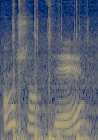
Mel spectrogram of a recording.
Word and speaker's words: enchanté: Et finalement, on écrit enchanté, encantada. Yo voy a agregar una E más porque soy mujer. Enchanté. Écoutez la prononciation. Enchanté, enchanté, ça ne change pas. No cambia para el femenino y el masculino, pero sí en el escrito tiene que aparecer.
